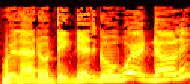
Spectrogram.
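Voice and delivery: high New Orleans Louisiana accent. Describing voices that popped out during card games, the speaker uses a Cajun accent. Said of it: "that was sort of the Cajun accent from New Orleans".

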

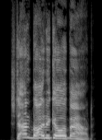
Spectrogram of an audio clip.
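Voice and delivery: very high, screeching parrot-like bird cry. Reading a story aloud, voicing the parrot's line: parrot screaming. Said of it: "the parrot would scream".

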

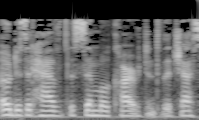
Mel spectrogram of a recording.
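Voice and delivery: ordinary talk

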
